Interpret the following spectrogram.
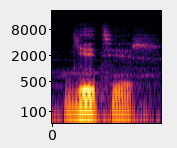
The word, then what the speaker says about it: getir: On dira donc getir, getir. Vous voyez que le R est très légèrement roulé, même presque comme un léger sifflement, getir.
